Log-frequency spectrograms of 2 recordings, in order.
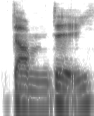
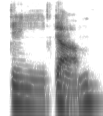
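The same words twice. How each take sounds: First: First beat hit hard, dum then a light D; trochaic stress. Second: Light D then a heavy dum, slowly; iambic stress. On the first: Teacher showing trochaic rhythm, stress on the first beat. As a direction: tap out DUM-d, strong then weak. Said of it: "remember I said for trochaic". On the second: Teacher showing iambic rhythm, stress on the second beat. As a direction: tap out d-DUM, weak then strong, slowly. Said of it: "Iambic goes". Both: Shown as a demonstration.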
